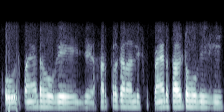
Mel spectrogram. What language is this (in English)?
Punjabi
